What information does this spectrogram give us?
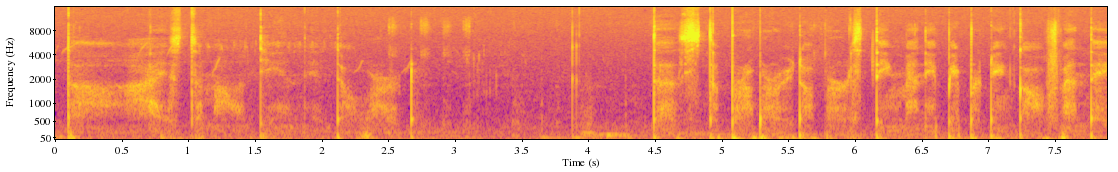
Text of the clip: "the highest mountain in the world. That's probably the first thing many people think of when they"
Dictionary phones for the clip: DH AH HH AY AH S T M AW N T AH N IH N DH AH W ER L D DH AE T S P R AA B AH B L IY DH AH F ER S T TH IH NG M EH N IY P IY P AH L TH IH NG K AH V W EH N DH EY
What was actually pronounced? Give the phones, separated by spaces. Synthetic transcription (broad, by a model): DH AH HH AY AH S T M AW N T AH N IH N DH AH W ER D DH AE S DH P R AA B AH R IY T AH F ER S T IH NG M EH N IY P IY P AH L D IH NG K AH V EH N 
